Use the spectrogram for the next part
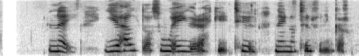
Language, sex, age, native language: Icelandic, male, 14, Icelandic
